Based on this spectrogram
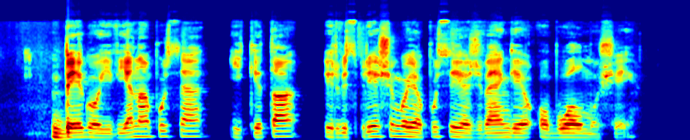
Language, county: Lithuanian, Marijampolė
